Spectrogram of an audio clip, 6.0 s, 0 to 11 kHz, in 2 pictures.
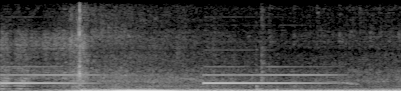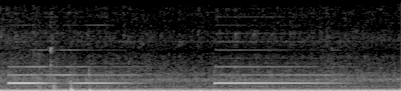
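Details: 1988 BMW 325 sedan, completely cold after sitting overnight, cold start; chime beeps over quick crank and catch, then low steady cold idle with no knocks or misses; normal cold start.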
